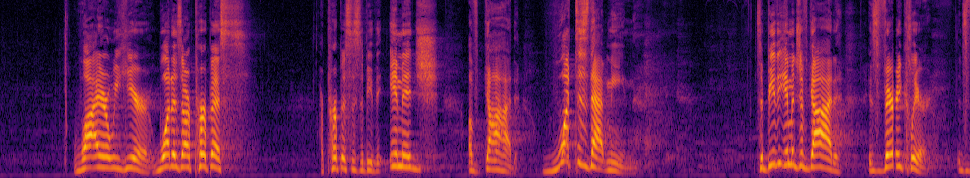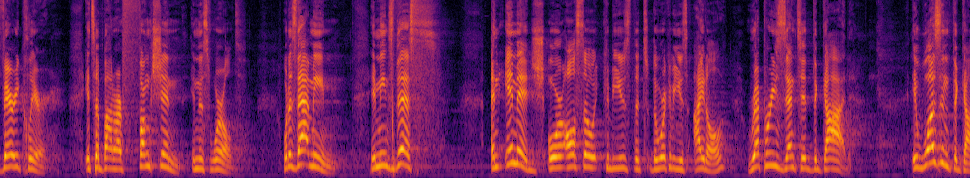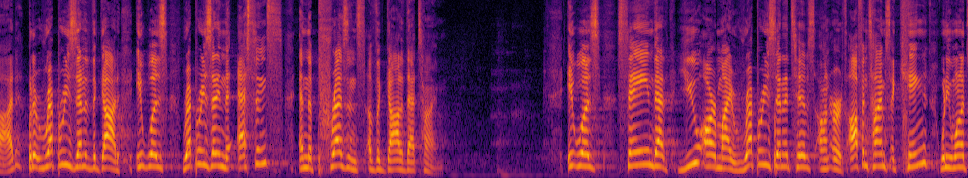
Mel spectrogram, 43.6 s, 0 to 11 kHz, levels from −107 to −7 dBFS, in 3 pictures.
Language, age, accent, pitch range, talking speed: English, 30-49, American, 175-225 Hz, 135 wpm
